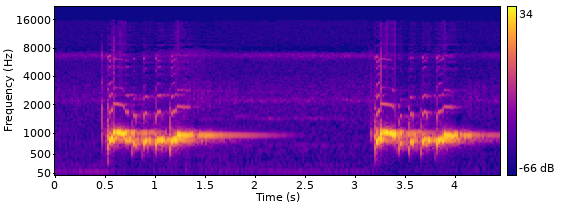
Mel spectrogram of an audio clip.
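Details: Two song phrases from a local zebra dove, perkutut: quick rippling series of four coo notes stretching into a long steady whistle-like tone, with a faint low rattle early on.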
